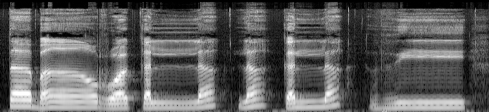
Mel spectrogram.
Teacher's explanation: اب یہاں پہ یہ جو لام ہے یہ ہم باریک ہی پڑھیں گے، کیونکہ وہ اللہ اور اللہم کا لام جو ہے وہ موٹا پڑھا جاتا ہے، لیکن یہاں پہ ہم لام کو باریک رکھیں گے، لیکن اس کو 2 بار پڑھیں گے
